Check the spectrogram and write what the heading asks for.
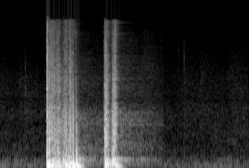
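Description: A large wafer of consecrated bread broken close to the altar microphone: two loud sharp cracks about half a second apart, the breaking of the bread at the Eucharist.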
